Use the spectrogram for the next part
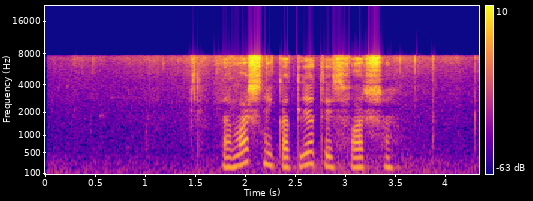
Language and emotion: Russian, neutral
